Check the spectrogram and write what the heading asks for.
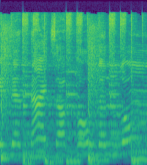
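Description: Lovers reggae song with a woman singing over bass and drums, her voice wavering on held notes.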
